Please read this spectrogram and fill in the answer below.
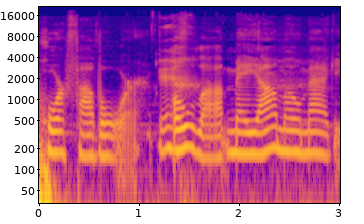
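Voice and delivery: very slow Spanish with thick American accent. Imitating an american speaking spanish, with an american accent on spanish. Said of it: "an American speaking Spanish in American accent".

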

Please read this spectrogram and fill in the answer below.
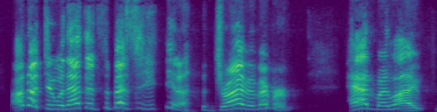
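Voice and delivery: high-pitched protesting shout. Recounting a golf argument over a lost ball: retelling a golfer yelling. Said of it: "he's yelling because he wants to drop it".

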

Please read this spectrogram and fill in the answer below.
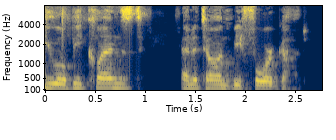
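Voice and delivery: normal talking voice

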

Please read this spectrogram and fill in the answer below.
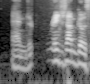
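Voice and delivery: plain

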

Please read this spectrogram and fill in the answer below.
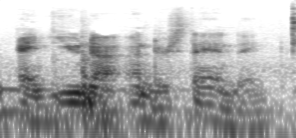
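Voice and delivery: ordinary talk, nothing marked

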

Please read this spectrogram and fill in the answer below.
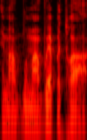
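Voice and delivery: attempted, tried-on country southern accent. Trying to say a word in an accent: attempted southern accent. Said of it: "A southern accent".

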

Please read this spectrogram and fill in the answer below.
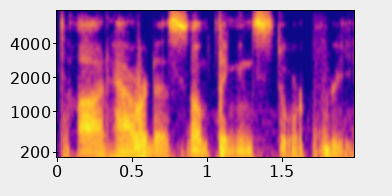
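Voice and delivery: close, hushed, leaned-in whisper. Retelling a joke Evan made during a game, imitating Evan whispering. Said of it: "Evan just leans in real close and just whispers".

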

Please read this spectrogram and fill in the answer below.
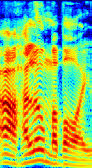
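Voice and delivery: deep-set, low-pitched put-on British accent. Showing how a hard-to-understand man talks, imitating a really low, fast British accent. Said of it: "really low but fast British accent".

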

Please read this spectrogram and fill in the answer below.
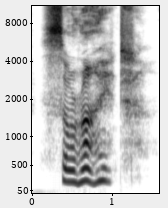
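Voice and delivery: words ground out through clenched teeth. Narrator reads a character's short reply to the angel, ground out through clenched teeth. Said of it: "he ground out between a wall of clenched fangs".

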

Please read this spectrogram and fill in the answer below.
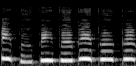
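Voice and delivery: very high, shrill, loud dial-tone beep-boop noises. Acting out calling a best friend on the phone: imitating phone dial tones. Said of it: "call her up and be like".

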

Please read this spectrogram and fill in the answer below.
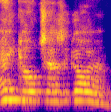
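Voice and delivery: very high put-on American accent. Recalling the kids greeting him, the speaker quotes them in an american accent. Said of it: "That's my best American accent for you there as well".

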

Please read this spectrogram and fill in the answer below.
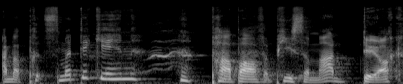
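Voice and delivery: lively, animated, swooping, freely swinging pitch. Retelling a movie scene with Paul Rudd: imitating Paul Rudd. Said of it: "he's like".

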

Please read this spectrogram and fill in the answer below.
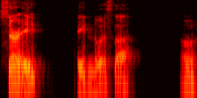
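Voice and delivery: put-on Minnesota accent. Repeating the remark, saying it like a Minnesota person: Minnesota accent. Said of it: "I'll say it like a Minnesota person".

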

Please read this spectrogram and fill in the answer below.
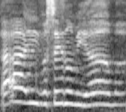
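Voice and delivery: mock crying in a small child's voice. Retelling leaving home as a small child, imitating childhood crying. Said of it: "chorando, chorando, chorando".

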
